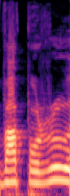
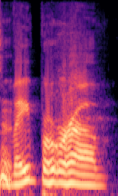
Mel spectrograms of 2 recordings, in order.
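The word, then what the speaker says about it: VapoRub: Yeah, but Vaporu is also wrong because they're trying to pronounce vapor rub.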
